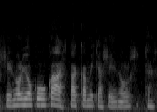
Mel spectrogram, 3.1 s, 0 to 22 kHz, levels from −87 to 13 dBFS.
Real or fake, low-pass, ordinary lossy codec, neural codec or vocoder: fake; none; none; vocoder, 44.1 kHz, 128 mel bands, Pupu-Vocoder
